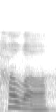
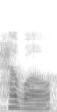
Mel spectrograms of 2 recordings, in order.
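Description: First: The first vowel sounds like 'huh'. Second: The first vowel sounds like 'heh'. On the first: The speaker calls it right. "I say hello. H-U-L-L-O" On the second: The speaker calls it wrong. "I don't say hello"

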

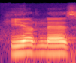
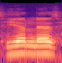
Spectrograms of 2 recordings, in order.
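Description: No difference in how they are said.

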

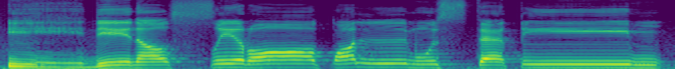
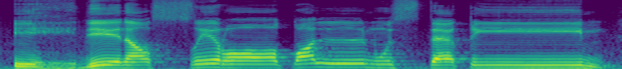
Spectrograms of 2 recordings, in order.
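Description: No difference in how they are said.

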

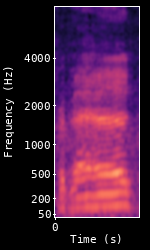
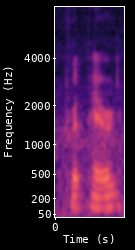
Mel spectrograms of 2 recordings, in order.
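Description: First: The word is drawn out and slurred together. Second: The word is said as two neat syllables. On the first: "He says prepared" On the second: "where there'd be two neat syllables"

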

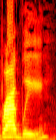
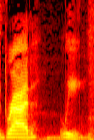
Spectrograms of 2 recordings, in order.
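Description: First: The name runs together as one word. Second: The name is split into two separate words. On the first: The speaker calls it wrong. "It's not one word. It's not Bradley" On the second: The speaker calls it right. "It's Brad Lee"

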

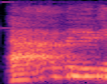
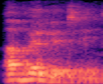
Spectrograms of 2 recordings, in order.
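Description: First: The first vowel is a long 'aa'. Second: The first vowel is a short 'a'. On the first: The speaker calls it wrong. "ಆಬಿಲಿಟಿ ಅಂತ ಹೇಳಂಗಿಲ್ಲ" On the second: The speaker calls it right. "ಅ ಚಿಕ್ಕ ಅ"

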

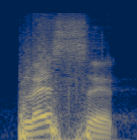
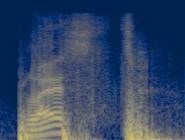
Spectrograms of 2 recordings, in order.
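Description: First: The ending is a separate extra syllable. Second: The ending adds no extra syllable. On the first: It is the adjective form. "khi tính từ" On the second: It is the verb form. "khi nó là động từ"

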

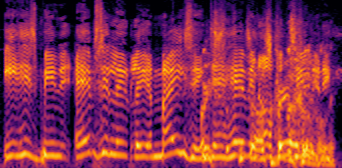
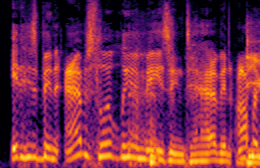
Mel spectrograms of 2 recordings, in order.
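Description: First: It is read in a put-on, artsy voice. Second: It is read in an ordinary, unaffected voice. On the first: The speaker calls it right. "I'll work on this" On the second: The speaker calls it wrong. "I don't think it sounds like you, though"

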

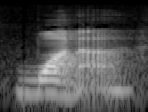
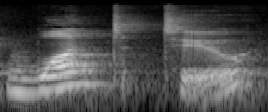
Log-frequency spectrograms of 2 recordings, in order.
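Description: First: The words blend into one reduced form. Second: Both words are said separately and fully. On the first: "she says wanna" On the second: "She doesn't say want to"

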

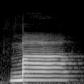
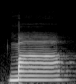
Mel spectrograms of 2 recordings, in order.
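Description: First: The pitch stays high and level. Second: The pitch stays high and level.

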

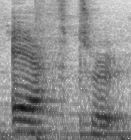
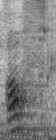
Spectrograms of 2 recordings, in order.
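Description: First: The first vowel is a wide open English vowel. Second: The first vowel sounds Arabic-accented. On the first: The speaker calls it right. "لا after" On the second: The speaker calls it wrong. "مش after"

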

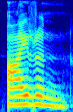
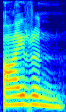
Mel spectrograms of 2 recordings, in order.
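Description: First: The R is pronounced clearly, like 'eye-ron'. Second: The same.

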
